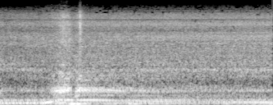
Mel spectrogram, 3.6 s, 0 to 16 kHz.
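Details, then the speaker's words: Auction car with actual 19,000 miles, in hot weather, AC running, dash lights on: deep, even engine note swelling with a throttle blip and settling back smoothly, no knocks or rattles; sounds really good. "Okay. Not bad, actually. Not bad at all. Actual 19,000 miles. Sounds really good, for sure."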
